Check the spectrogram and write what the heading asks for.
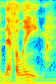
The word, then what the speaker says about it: Nephilim: about a group called the Nephilim or the Nephilim as to use the Hebrew proper pronunciation we're going to tackle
